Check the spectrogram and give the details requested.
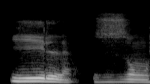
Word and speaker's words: ils ont: Si no vibra, es que no lo pronuncian bien. El sonido z es el mismo sonido que la S, pero tiene que vibrar. S, no vibra, z, vibra.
